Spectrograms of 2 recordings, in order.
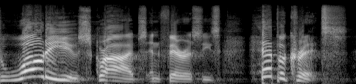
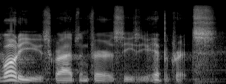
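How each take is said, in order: First: It is said loudly and forcefully. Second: It is said softly and mildly.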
